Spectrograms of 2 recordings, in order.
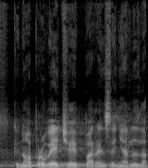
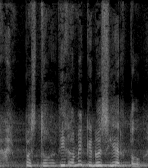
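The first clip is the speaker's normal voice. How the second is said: a lightly voiced tearful sister, higher; mild imitation of a crying woman begging; tearful plea; 10 semitones higher than usual. Sister begs her pastor, mildly tearful imitation. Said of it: "ella lloraba".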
